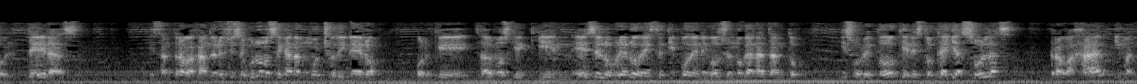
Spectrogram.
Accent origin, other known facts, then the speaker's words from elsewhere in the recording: Cali, Valle del Cauca, Colombia; personas de mi tierra, de Colombia y de Cali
